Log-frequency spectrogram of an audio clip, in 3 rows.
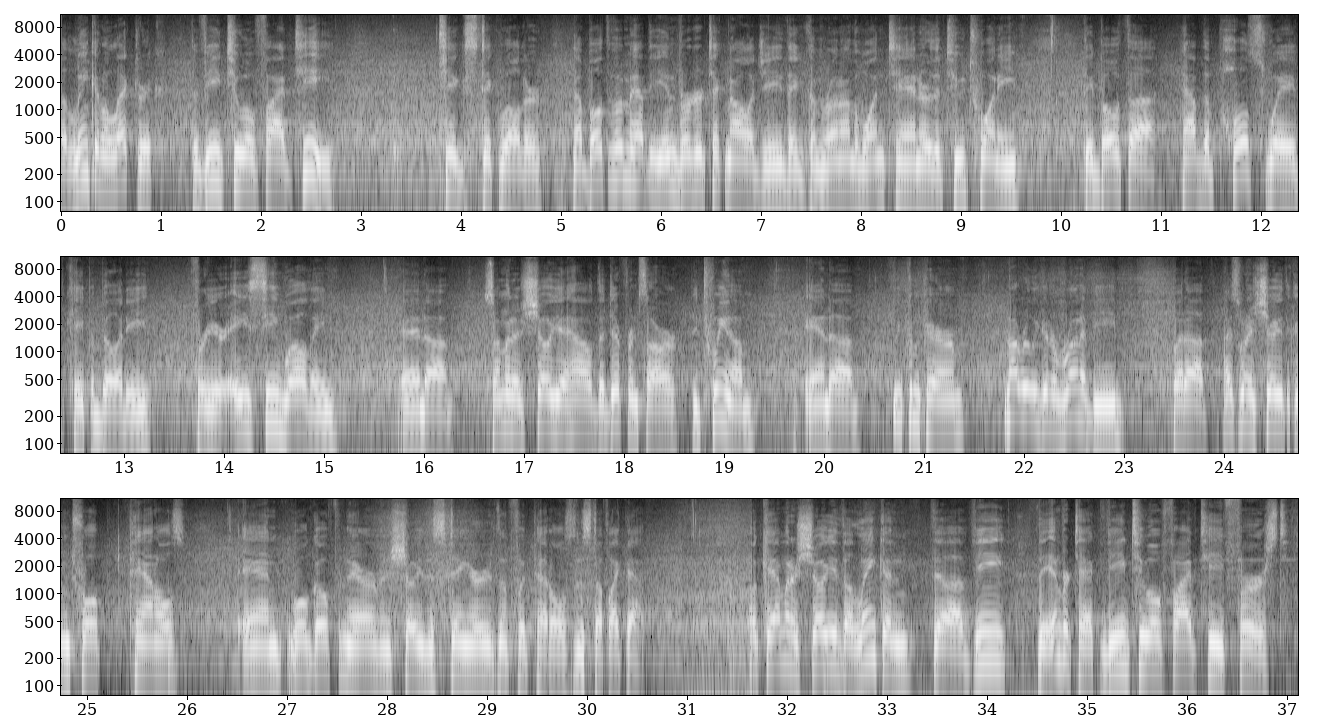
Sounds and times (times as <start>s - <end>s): Speech: 0.0s - 2.8s, 3.8s - 9.6s, 10.2s - 30.6s, 31.6s - 37.1s.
